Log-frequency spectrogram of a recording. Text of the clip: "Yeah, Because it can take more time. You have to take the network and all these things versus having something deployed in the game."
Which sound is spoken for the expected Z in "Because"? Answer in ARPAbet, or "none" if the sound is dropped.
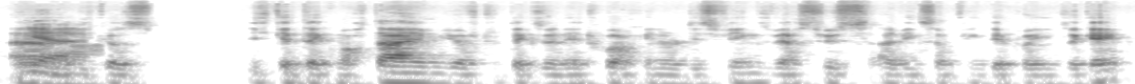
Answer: Z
